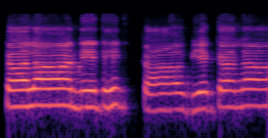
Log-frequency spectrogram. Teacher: కళానిధి okay, ఇక్కడ కళానిధి తర్వాత కావ్య కళ ఉంది కాబట్టి విసర్గ తర్వాత కా ఉంది కాబట్టి హాఫ్ విసర్గ పలకాలి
